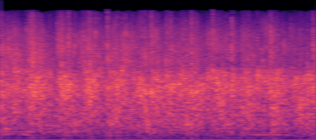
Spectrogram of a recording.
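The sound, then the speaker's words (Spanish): A standing audience applauds steadily, a dense, sustained wash of many hands clapping at a constant loud level with no pauses and no voices rising above it. “Todos de pie le aplaudieron”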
